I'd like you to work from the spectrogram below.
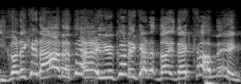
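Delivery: very high, very loud, shrill yell. Retelling yelling at the tv at someone on screen: imitating own yelling. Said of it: "I was yelling at the T V".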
